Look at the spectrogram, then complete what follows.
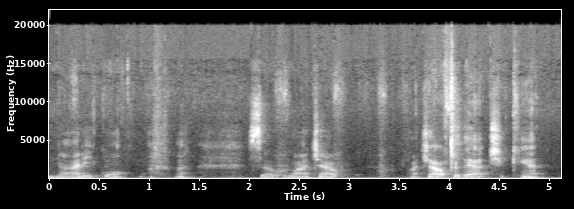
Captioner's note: laughter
